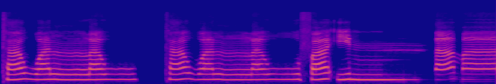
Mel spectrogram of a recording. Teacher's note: Lin pada waw sukun, monyongkan lagi.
